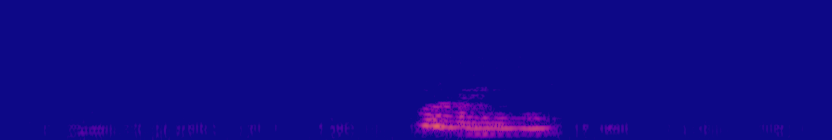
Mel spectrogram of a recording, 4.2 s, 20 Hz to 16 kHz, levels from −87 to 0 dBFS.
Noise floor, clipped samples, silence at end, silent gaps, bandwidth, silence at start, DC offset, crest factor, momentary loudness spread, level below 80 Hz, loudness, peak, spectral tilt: -85 dBFS; under 0.1%; 1.35 s; none; 8.2 kHz; 2.1 s; under 0.1%; 24 dB; 11 LU; under -90 dBFS; -51 LUFS; -34 dBFS; -7.5 dB/octave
